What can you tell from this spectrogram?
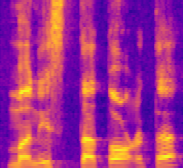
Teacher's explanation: من میں نون کے نیچے زیر ہے، اسے استطاعت کی سین ساکن کے ساتھ ملائیں گے، درمیان میں سے الف یعنی حمزہ کو حذف کریں گے۔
